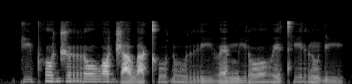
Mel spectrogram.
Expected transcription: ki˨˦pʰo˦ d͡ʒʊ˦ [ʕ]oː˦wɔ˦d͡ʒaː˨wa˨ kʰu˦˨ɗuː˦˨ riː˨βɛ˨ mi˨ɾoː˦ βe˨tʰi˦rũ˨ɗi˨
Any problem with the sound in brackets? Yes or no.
yes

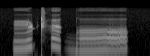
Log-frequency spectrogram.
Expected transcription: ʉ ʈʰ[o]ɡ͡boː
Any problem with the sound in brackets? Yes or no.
yes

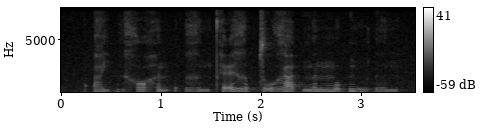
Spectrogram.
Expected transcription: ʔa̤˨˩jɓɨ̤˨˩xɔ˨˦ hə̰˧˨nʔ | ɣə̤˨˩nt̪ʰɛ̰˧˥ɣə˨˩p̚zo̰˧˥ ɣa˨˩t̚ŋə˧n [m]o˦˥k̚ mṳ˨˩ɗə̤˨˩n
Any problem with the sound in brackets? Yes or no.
no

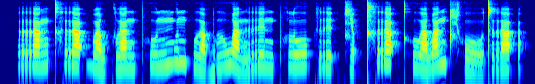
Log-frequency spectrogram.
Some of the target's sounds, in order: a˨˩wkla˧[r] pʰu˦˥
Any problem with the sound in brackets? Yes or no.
yes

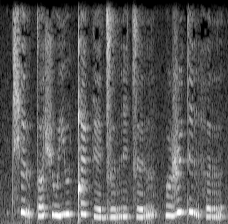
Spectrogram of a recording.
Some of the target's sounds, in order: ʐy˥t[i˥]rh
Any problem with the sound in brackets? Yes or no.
no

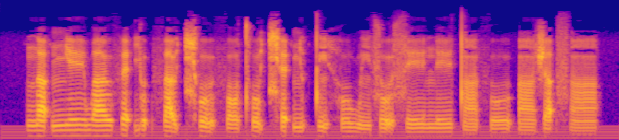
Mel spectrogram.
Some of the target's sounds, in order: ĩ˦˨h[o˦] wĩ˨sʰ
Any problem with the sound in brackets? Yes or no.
no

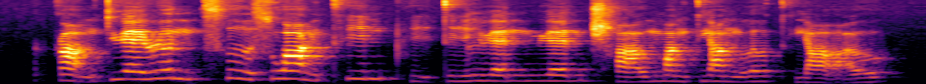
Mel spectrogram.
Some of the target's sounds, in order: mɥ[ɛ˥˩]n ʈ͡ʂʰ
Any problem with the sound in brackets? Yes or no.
yes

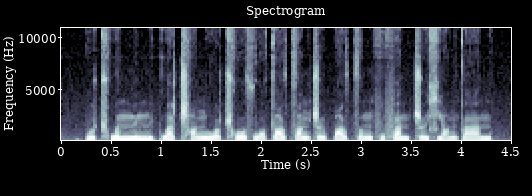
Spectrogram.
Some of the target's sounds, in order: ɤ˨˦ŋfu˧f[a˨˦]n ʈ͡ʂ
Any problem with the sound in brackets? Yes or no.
yes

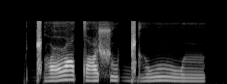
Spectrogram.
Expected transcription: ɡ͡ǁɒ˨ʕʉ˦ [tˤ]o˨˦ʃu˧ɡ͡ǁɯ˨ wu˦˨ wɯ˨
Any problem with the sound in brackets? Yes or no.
no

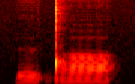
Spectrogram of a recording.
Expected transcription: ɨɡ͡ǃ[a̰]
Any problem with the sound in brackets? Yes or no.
yes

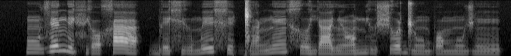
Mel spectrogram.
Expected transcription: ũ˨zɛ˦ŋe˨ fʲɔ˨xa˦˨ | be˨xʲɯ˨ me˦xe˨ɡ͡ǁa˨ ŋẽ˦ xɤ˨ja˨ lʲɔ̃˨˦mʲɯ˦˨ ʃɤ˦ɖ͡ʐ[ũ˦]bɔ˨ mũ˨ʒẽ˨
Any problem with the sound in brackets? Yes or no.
yes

